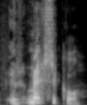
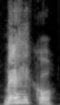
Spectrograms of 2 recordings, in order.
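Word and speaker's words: México: Mexico is Mexico. You have an accent over the E. Otherwise it would be Mexico but it is Mexico.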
